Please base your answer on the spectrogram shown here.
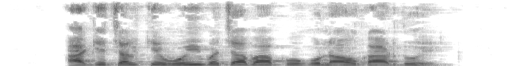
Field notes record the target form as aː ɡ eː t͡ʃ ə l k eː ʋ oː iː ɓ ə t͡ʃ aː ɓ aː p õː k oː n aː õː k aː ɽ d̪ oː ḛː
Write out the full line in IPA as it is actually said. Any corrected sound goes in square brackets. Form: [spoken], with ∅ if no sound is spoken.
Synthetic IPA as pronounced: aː ɡ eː t͡ʃ ə l k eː ʋ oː iː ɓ ə t͡ʃ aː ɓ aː p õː k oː n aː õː k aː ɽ d̪ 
